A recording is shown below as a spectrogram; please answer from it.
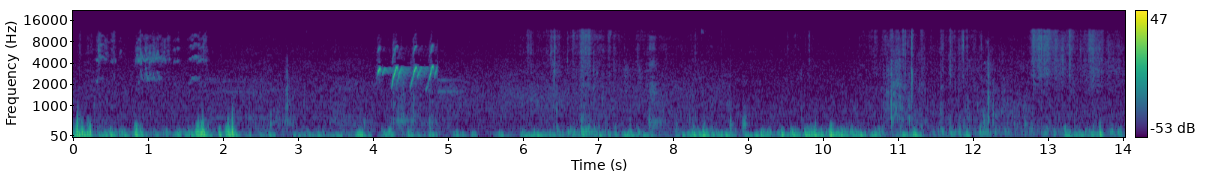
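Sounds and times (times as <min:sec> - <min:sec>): small bird chirping: 0:00.2 - 0:01.8, 0:04.0 - 0:04.9.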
